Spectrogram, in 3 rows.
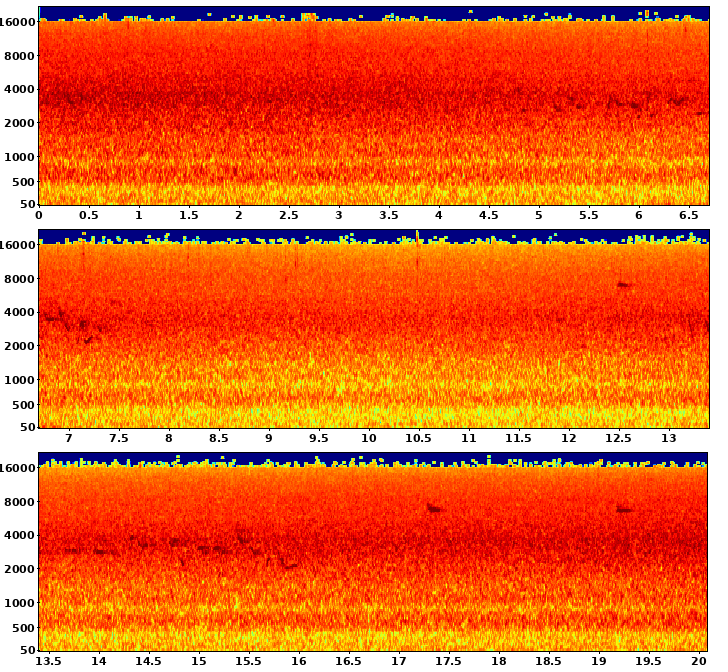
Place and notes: Mont-Saint-Guibert, Belgique - Alone with the big tree
Spring time, hot weather, a lot of wind in the leaves and alone with the big lime-tree.
Mont-Saint-Guibert, Belgium, 26 May 2017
